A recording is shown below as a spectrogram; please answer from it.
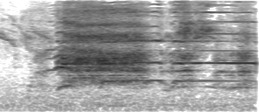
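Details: Kukuak Balenggek chicken, a native breed from Solok, West Sumatra, crowing: a loud, harmonic-rich, sustained call that rises after a faint start, runs over a second, dips briefly, then continues in a second strong section.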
